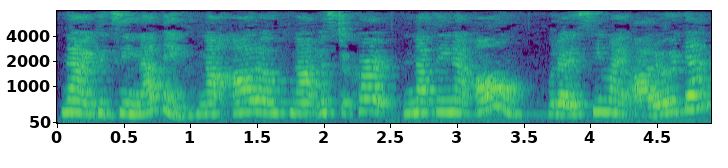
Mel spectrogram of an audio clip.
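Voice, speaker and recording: A woman's voice: sits high, fairly quick. A woman narrating a children's storybook expressively, with simple, emphatic phrasing for young listeners. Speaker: story-time reader. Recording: roomy sound, distant microphone.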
